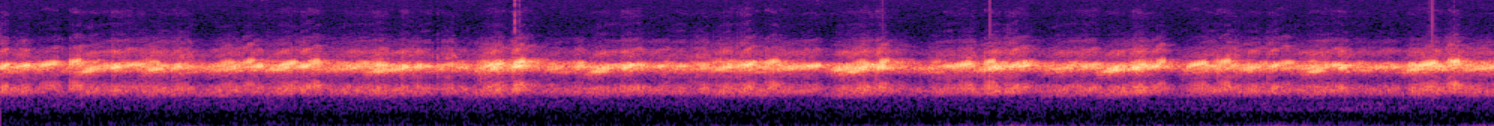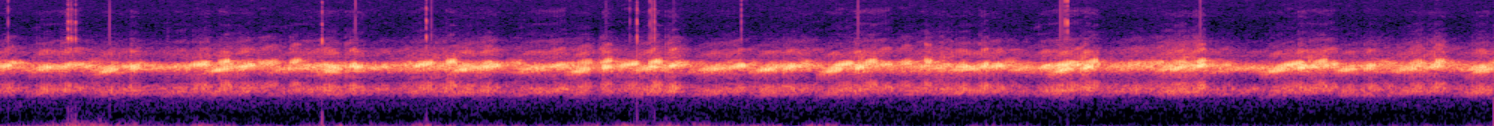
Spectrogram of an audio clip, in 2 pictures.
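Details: Spring wetland chorus of frogs, a live recording: dense trilling croaks run without pause, while low rumbling thumps and scattered clicks join in the second half.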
